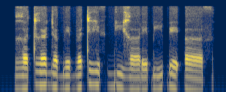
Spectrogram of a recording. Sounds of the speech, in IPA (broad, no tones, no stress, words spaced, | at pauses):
ɣʌtɣœ dœbebœtɣiθ ɡ͡biɣʌː ɾeɓiɓe ʔʌːθ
